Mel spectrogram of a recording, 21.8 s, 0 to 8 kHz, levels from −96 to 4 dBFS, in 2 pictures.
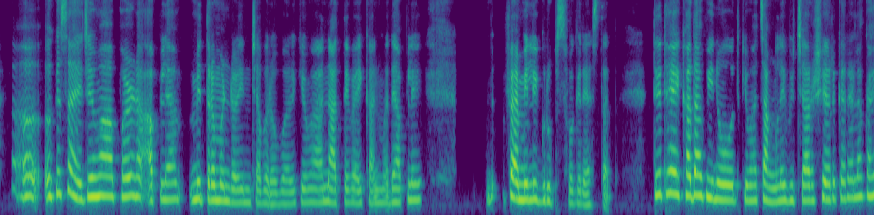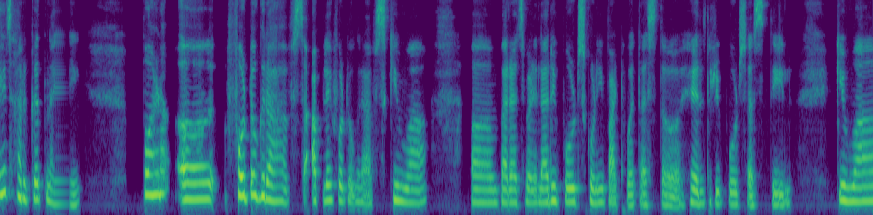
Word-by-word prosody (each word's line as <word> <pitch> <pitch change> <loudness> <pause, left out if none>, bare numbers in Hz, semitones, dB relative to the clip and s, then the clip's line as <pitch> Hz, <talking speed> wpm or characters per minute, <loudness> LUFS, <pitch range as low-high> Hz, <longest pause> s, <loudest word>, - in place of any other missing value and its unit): अ, 315 -9 -4 0.3
अ, 260 - +4
कसं 310 +2 +2
आहे? 250 -7 +5
जेव्हा 265 +4 +7
आपण 265 0 +3
आपल्या 225 -1 -1 0.2
मित्रमंडळींच्या 205 -6 +1
बरोबर 165 -1 -5
किंवा 185 0 -4
नातेवाईकांमध्ये 180 0 -4
आपले 220 +4 -2 1.1
फॅमिली 225 -4 +6
ग्रुप्स 205 -2 -2
वगैरे 170 -2 -5
असतात. 155 -1 -6 0.6
तिथे 300 +2 +4
एखादा 285 0 +5
विनोद 225 -4 +5
किंवा 215 -1 0
चांगले 210 -2 +2
विचार 210 0 0
शेअर 230 0 +2
करायला 245 +2 0
काहीच 300 +3 +2
हरकत 230 -2 -2
नाही. 160 -6 -8 0.8
पण 295 0 +4
अ, 220 -7 -1 0.6
फोटोग्राफ्स 245 - +2
आपले 205 +1 -2
फोटोग्राफ्स 200 -1 -4
किंवा 190 -5 -2 0.7
अ, - - -4 0.3
बऱ्याच 180 -1 -3
वेळेला 185 0 -3
रिपोर्ट्स 190 -1 -1
कोणी 185 -2 -4
पाठवत 145 +1 -7
असतं. 150 -4 -4
हेल्थ 175 0 -3
रिपोर्ट्स 160 -2 -7
असतील 145 +2 -3 0.6
किंवा 200 -2 +1
205 Hz, 120 wpm, -21 LUFS, 180-235 Hz, 1.1 s, जेव्हा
